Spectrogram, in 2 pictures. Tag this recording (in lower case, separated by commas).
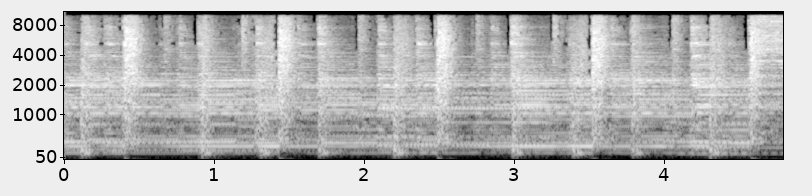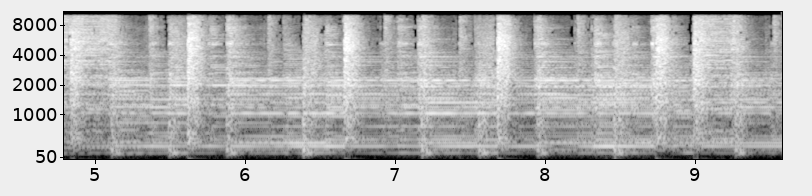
music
